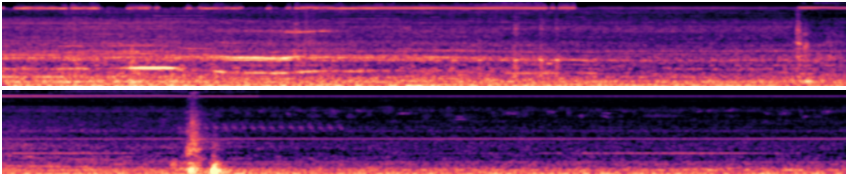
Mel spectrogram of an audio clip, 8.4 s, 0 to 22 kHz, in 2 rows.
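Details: 2022 Jeep 4xe cabin: short high squeaky chirps when reversing and braking or shifting into P, then a sharp double click or clunk; dealer cleaning the brakes did not fix it.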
